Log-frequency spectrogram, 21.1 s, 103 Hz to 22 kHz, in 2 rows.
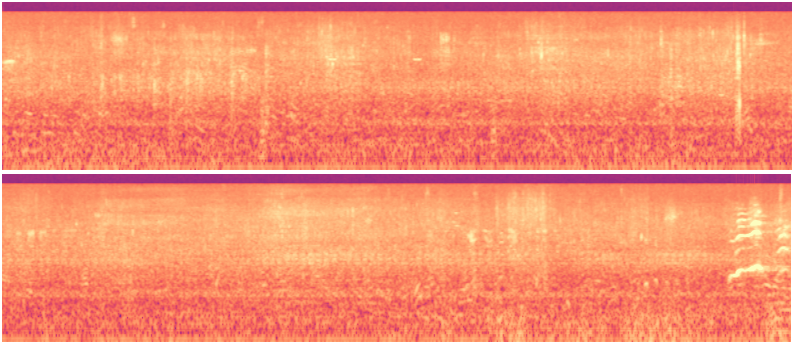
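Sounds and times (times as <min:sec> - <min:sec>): low ship engine drone: 0:00.0 - 0:21.0.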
